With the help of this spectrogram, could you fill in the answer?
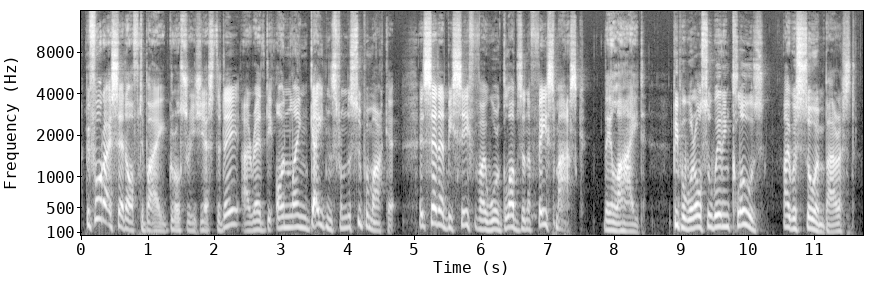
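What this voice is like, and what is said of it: Posh voice. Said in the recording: “give him a posh voice like that? He doesn't sound like that at all.”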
